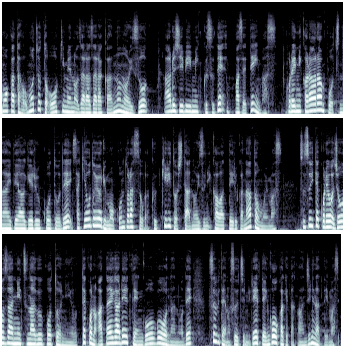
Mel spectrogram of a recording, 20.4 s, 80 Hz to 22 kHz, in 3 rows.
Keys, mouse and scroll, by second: 3.9 ctrl+shift+click, 6.9 ctrl+shift+click, 8.7 ctrl+shift+click, 9.2 ctrl+shift+click, 9.7 ctrl+shift+click, 10.1 ctrl+shift+click, 14.7 ctrl+shift+click.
